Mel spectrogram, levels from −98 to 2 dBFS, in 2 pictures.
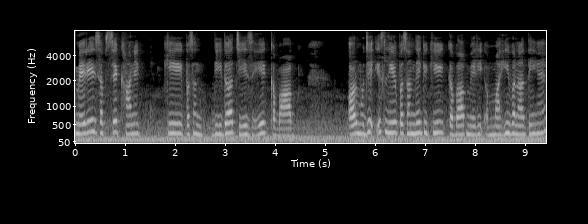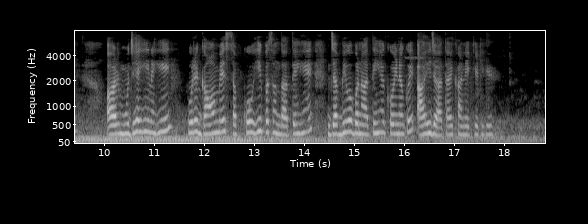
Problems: constant background noise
